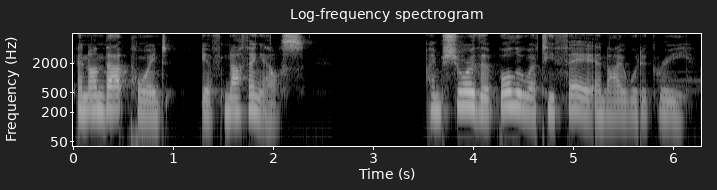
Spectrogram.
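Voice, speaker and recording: A woman playing a calm, earnest starship AI in an audio drama, with measured, formal and deliberate phrasing. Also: medium pitch, natural voice. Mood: gently advising. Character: calm, earnest female starship AI caring for passengers.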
